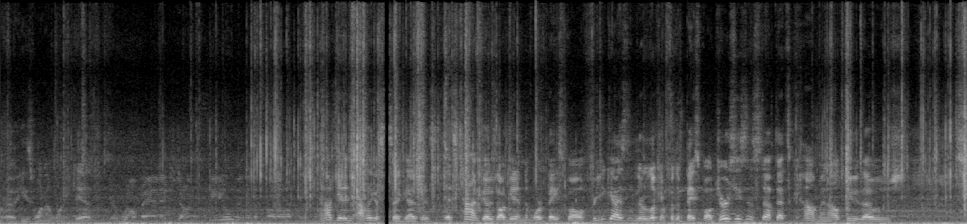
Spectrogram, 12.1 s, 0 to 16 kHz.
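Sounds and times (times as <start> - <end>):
foil card pack crinkling: 0.5 - 1.2, 2.2 - 7.7, 10.1 - 12.0.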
